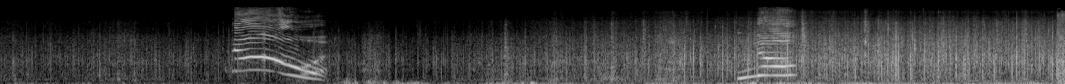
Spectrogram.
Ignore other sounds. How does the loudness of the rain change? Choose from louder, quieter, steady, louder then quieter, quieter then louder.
louder.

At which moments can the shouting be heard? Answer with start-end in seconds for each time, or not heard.
2.3-3.3, 7.3-8.0.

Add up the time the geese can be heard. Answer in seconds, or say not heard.
not heard.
